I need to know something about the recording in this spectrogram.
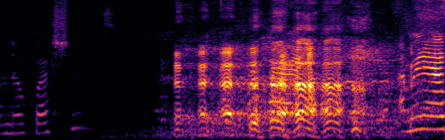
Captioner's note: laughing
